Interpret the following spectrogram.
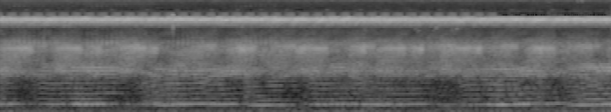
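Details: Frogs calling for rain: overlapping, pulsing croaks with a rough harmonic buzz swell and fade in loose waves every second or so, over a steady, piercing high-pitched whine that runs unbroken throughout.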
